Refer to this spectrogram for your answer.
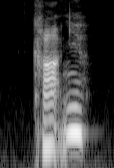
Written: kranium

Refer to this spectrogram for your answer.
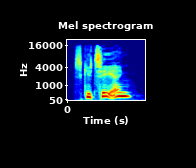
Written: skitsering

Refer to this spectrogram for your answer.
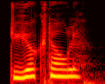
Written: dyreknogle

